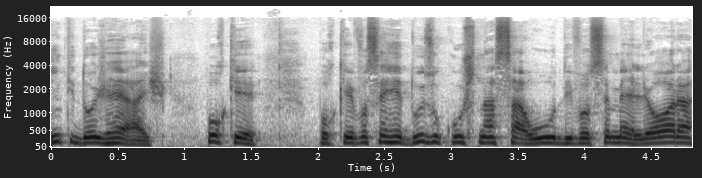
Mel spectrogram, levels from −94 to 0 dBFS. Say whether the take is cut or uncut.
uncut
